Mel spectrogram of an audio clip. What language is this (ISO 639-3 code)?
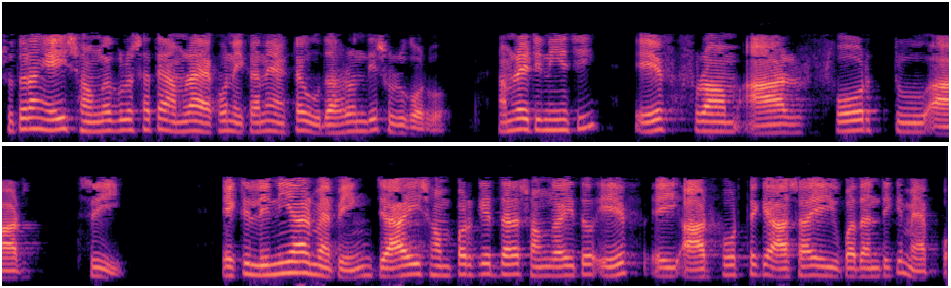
ben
